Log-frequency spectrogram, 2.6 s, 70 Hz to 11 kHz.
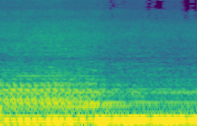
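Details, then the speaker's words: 1978 Ford Courier, cold after sitting a few weeks, after coolant leak repair sealed with RTV: steady, even fast idle around 1450 RPM with smooth low hum, no knocks or misses, plenty of oil pressure, temperature rising. "So we're just going to actually let her just sit here on hot idle for a bit. Plenty of oil pressure."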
